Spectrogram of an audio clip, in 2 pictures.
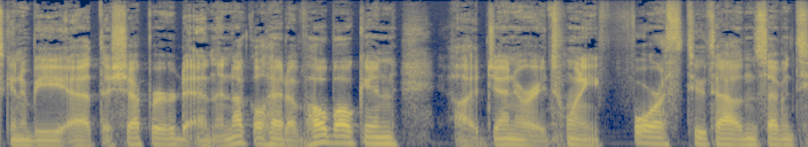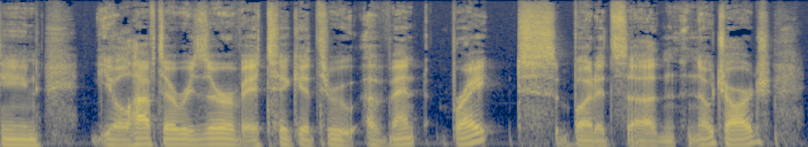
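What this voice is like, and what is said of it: Slightly raspy voice. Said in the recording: “I feel like my voice is a little raspy today”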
